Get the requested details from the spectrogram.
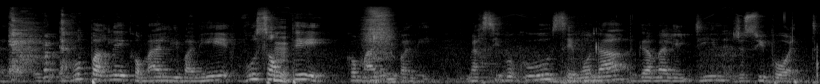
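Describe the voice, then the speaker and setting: Music plays in the background with audible room echo. A woman with a fairly low pitch speaks at a very slow pace. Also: ordinary pitch variation. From Egypt. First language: Arabic (speaking French). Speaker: audience member, poet. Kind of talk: audience question. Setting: stage with audience. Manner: halting, hesitant.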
